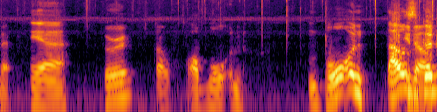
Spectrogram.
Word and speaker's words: Bolton: So, or Bolton. Bolton. That was a good one. That was a good one. Bolton. The only place where they pronounced an O was a U.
